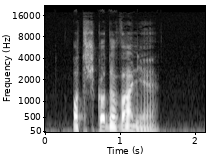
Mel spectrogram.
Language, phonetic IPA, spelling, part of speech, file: Polish, [ˌɔṭʃkɔdɔˈvãɲɛ], odszkodowanie, noun, Pl-odszkodowanie.ogg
